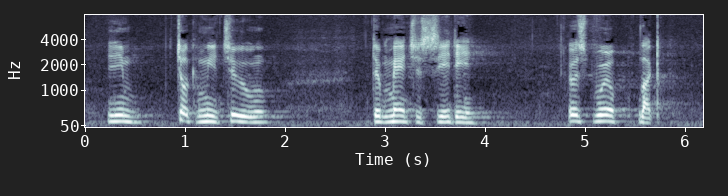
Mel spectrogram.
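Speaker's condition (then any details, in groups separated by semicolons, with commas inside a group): Deafness; deafness from early childhood in China, untreated ear infections, scar tissue in ears; speaks, understood by most people; deaf and mute as a child, now speaks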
